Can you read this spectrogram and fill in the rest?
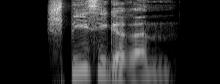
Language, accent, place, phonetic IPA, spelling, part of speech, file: German, Germany, Berlin, [ˈʃpiːsɪɡəʁəm], spießigerem, adjective, De-spießigerem.ogg
- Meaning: strong dative masculine/neuter singular comparative degree of spießig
